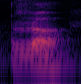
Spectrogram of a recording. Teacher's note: जिन व्यंजनों के उच्चारण में जिह्वा को 2-3 बार कंपन करना पड़ता है वे प्रकंपित वर्ण कहलाते हैं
